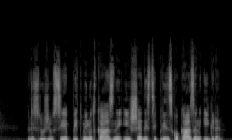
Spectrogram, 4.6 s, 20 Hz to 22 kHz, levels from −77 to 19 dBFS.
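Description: From 0.64 to 1.16 s the speech drops abruptly by about 6 dB, recovering just before "je pet minut kazni". The cause is likely one channel drops out, halving the mono sum. The sharp step, with no fade, sets it apart from a gain dip.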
